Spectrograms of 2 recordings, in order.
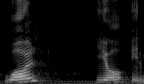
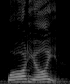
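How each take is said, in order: First: "wol, yo, il" as three separate syllables, long pause after wol. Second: "wo, yo, il" run together as one word, final consonant joined onward; linked reading. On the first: Teacher reading for students por sílaba, "wol, yo, il" split apart. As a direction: read "wol", "yo", "il" one at a time. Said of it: "Vamos a leer por sílaba". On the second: Teacher showing cómo vamos a leer, "wo, yo, il" linked smoothly. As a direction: glide through "wo, yo, il" without breaks. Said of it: "Vamos a leer así". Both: Shown as a demonstration.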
